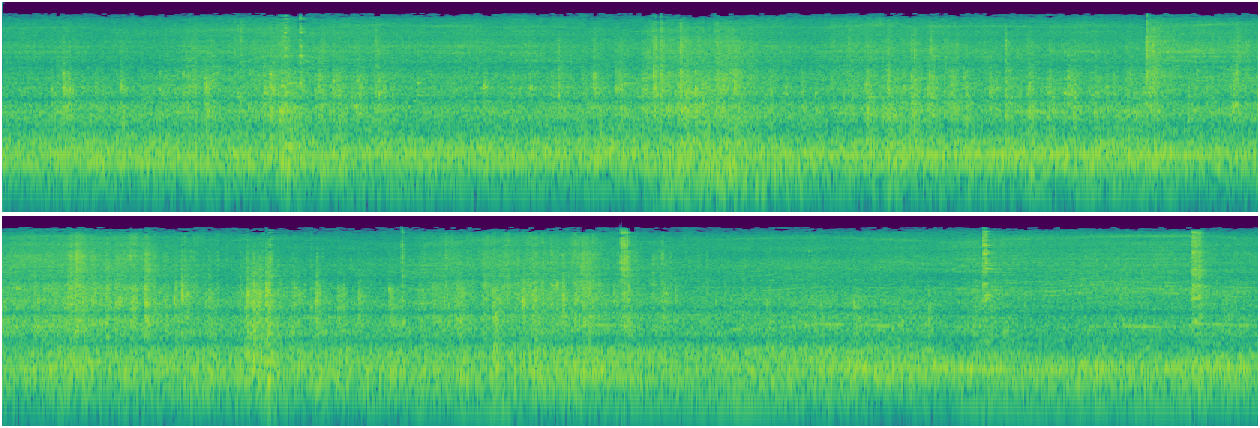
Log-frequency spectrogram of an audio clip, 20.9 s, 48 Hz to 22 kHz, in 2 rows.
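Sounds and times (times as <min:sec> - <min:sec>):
heavy machine engine running: 0:00.0 - 0:20.9.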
